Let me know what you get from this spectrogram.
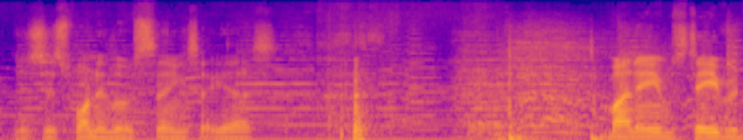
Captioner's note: chuckles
